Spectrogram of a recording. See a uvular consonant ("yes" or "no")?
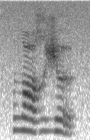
yes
